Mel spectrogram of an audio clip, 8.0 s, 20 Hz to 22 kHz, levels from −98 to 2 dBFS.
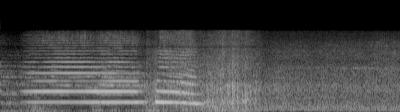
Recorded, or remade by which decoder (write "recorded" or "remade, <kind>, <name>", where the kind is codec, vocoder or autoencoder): recorded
